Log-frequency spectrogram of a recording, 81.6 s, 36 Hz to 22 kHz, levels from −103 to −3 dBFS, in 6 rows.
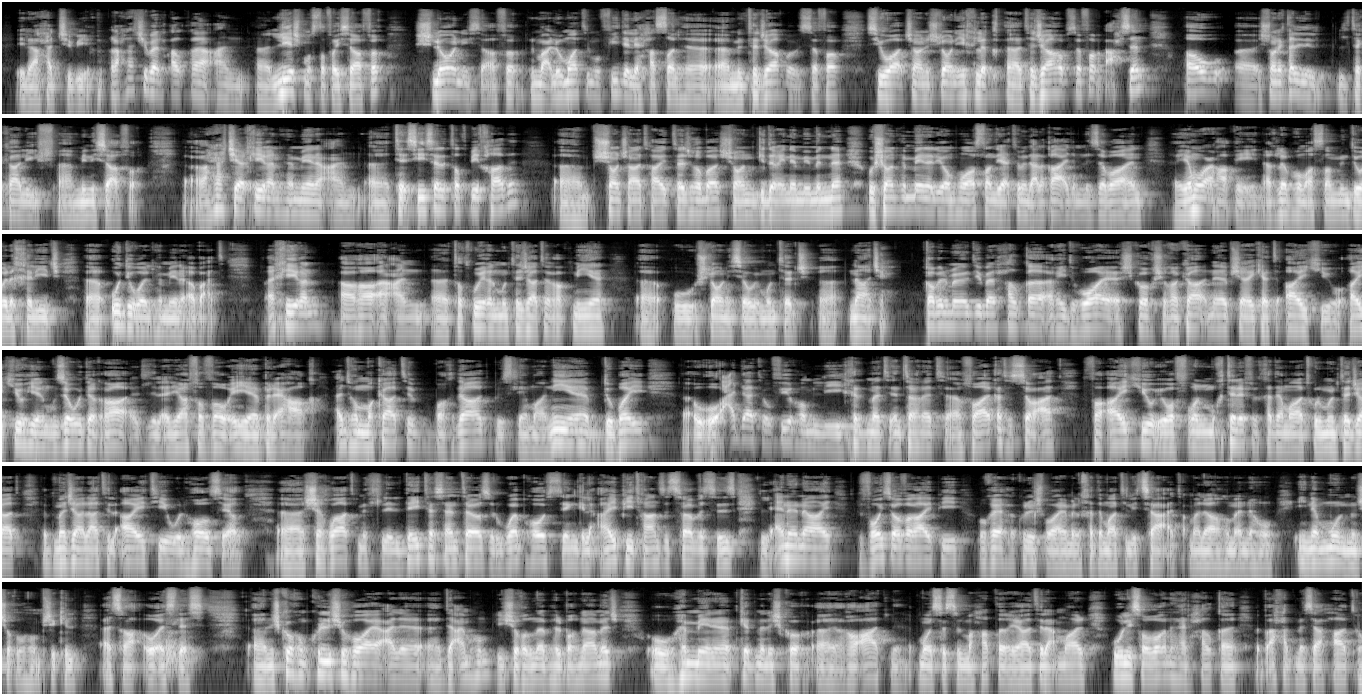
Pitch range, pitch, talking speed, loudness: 95-110 Hz, 100 Hz, 125 wpm, -16 LUFS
